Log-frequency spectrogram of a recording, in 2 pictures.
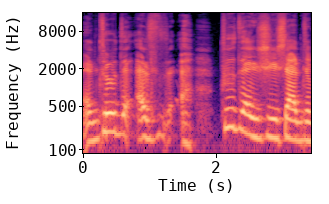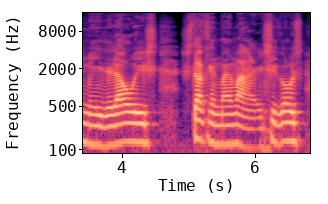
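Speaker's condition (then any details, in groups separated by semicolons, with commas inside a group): Cerebral palsy; verbal, able to speak up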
